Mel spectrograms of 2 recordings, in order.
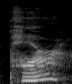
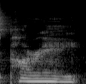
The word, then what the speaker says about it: Pare: 1971 case of Alice par I think that's how you pronounce it there's no accent so I don't think it's Alice paray um Alice Parr um so we're gonna talk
